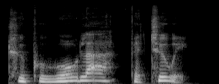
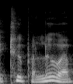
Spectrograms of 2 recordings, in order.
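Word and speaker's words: Tupuola-Fetui: Let me try that again Zion Tupuola Fetui. You want to say Tupalua, but I do not think that's the right pronunciation.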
